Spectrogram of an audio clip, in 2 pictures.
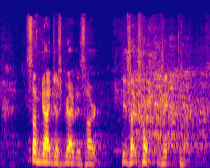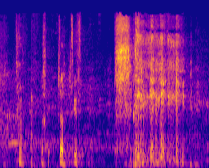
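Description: An older man laughs heartily into a microphone.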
